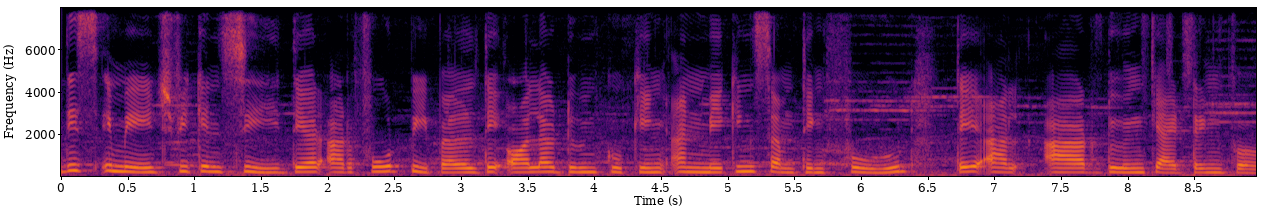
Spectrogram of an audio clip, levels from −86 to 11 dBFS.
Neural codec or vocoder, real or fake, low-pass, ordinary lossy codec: none; real; none; none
